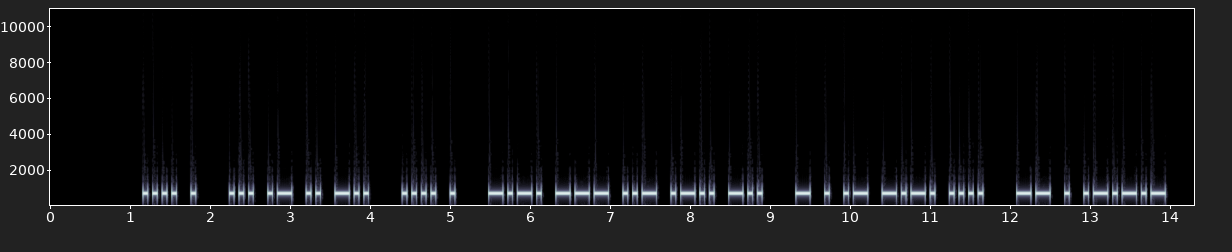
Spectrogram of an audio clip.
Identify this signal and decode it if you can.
Morse code, heard as a keyed tone, about 21 wpm, 700 Hz. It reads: HE SAID HE COULD TEACH ME.
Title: Sentences from Top 1000 Words - Review Part 2 - 20wpm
